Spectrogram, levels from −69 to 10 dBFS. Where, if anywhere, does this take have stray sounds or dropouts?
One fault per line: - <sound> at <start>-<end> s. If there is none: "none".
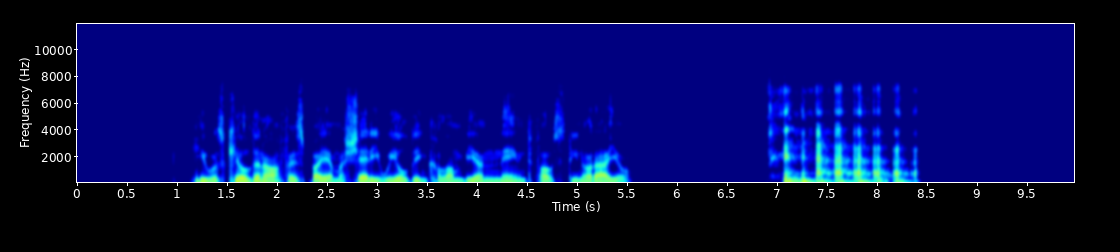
- laugh at 6.9-8.5 s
